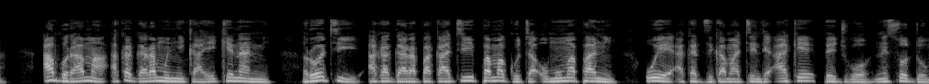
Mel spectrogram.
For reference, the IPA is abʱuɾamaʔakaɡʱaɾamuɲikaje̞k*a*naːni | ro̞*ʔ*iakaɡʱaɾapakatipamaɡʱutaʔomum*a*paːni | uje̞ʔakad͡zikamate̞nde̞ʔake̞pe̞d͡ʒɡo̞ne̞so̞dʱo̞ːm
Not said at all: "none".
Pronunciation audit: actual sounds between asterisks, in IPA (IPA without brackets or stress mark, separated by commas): e, t, a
